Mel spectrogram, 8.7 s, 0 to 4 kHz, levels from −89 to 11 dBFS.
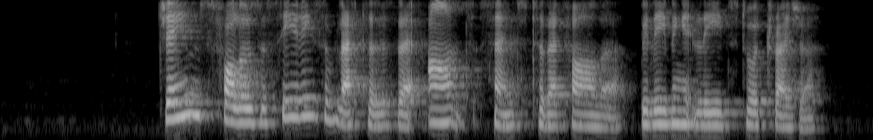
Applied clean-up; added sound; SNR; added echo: none; none; none; none.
